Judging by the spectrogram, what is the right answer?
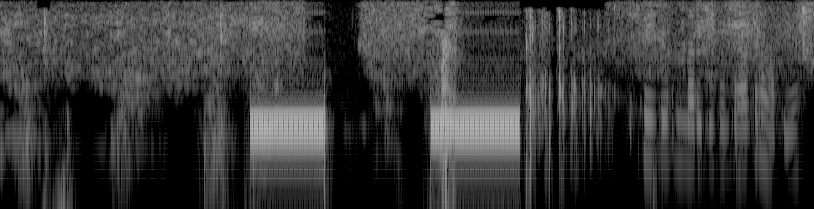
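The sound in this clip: Telephone line tones sound on a hospital call as it is transferred: two long, steady single-pitch beeps, each about a second, separated by a short pause, with muffled voice sounds before and after.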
